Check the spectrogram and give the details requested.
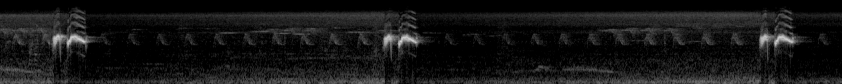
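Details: Female songbird calling to stir males into lively song. Loud paired chirps burst out about every three and a half seconds, with a running series of soft clipped notes filling the gaps against a quiet background.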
